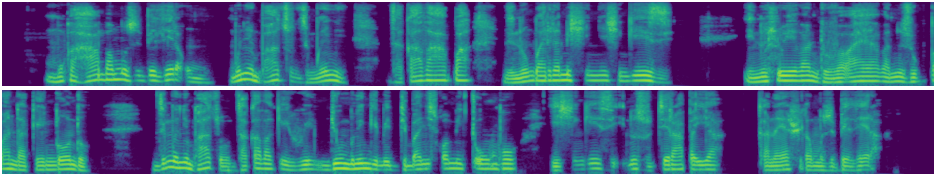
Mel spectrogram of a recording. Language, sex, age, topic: Ndau, male, 18-24, health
